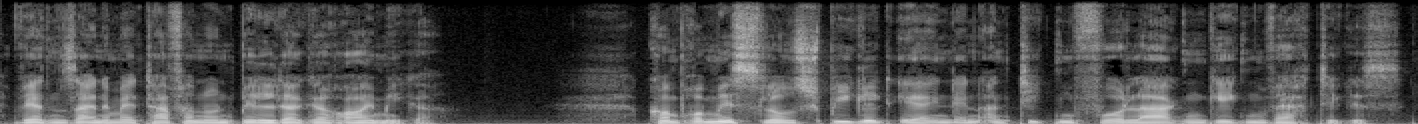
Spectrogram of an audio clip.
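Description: A literary radio essay is narrated by a man with a low voice in a measured, formal manner. The sound is close and dry, with no room sound around it.

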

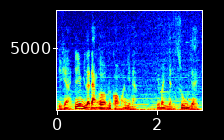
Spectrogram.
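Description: A man telling a ghost story, dropping to hushed murmurs and jumping to sudden shouts, talking straight to his listeners. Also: medium pitch, racing, music in the background. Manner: addresses listeners directly.

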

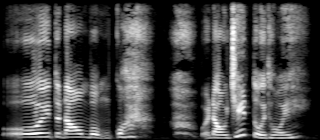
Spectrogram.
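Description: A woman voicing a scheming young pregnant village woman who wails and pleads loudly. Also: mid-range voice, expressive, moderate pace, natural voice. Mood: wailing. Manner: loud, wailing, pleading.

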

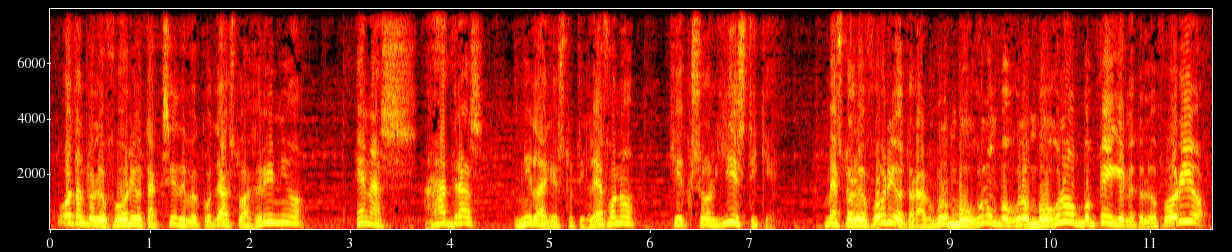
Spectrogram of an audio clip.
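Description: A man hosting a radio show, retelling a news story in a colloquial, rambling way with joking asides to his listeners. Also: on the high side.

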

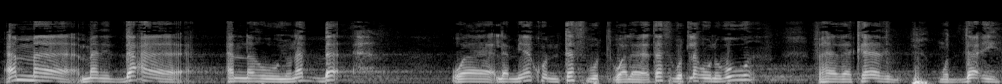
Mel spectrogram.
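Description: Guy giving a slow religious lesson, says stuff twice, kinda muffled recording. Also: fairly high pitch, a little mellow, a little hiss or hum. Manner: deliberate, repeats key words. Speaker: religious teacher. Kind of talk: lecture explaining a hadith book.

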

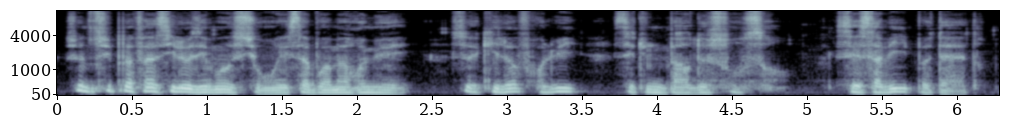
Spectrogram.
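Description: A man's voice: lowish voice, normal speed, a little mellow, husky, no room sound, studio quality. A man voicing a proud young noblewoman who speaks in a bitter, reproachful, impassioned way. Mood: earnest.

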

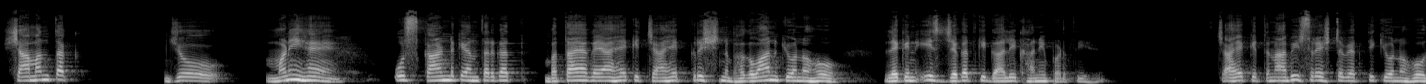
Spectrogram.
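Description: A man's voice: fairly high pitch, a little slow, a little mellow. A male preacher telling a devotional scripture story, quoting Sanskrit verses and mixing in English words.

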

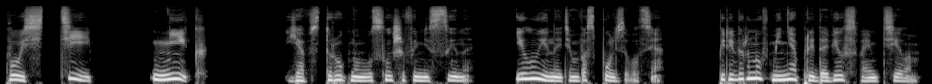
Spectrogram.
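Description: A woman's voice: on the low side, normal speed, dark tone, dry recording. A woman narrating a first-person fantasy audiobook with intense, emotional delivery, recorded close to the mic.

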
